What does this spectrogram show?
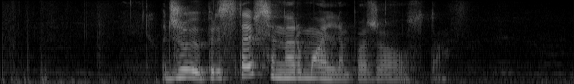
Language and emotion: Russian, neutral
